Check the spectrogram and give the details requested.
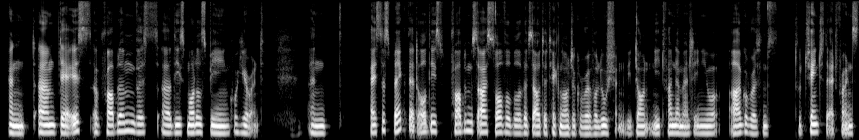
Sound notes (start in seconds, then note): none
